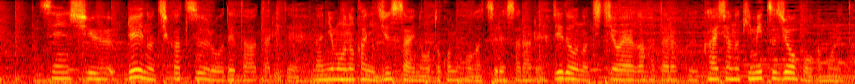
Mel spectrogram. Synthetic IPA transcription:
sẽ̞ɰ̃ɕɨːɾe̞ːno̞t͡ɕi̥kat͡sɨːɾo̞ːd̪e̞t̪aːt̪aɾʲid̪e̞naɲ̟imo̞no̞kaɲ̟iʑɨsːaino̞ːt̪o̞ko̞no̞ɦo̞ːɡat͡sɨɾe̞saɾaɾe̞̰d͡ʑid̪o̞ːno̞t͡ɕi̥t͡ɕiojaɡaɦat̪aɾakɯ̟kaiɕano̞kʲimʲit͡sɨʑo̞ːɦo̞ːɡamo̞ɾe̞t̪ḁ

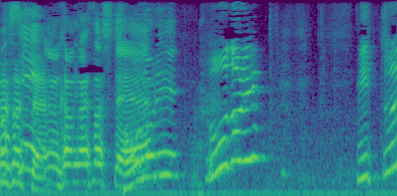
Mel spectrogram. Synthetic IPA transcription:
asaɕi̥t̪eɯ̃kãŋɡaesaɕi̥t̪eonoɾʲioːnoɾʲi | mʲit͡sɨ

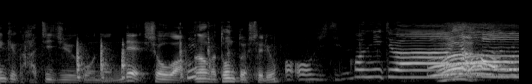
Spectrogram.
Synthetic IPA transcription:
ẽŋkʲakɯ̟hat͡ɕiʑɨːɡo̞nẽ̞nd̪e̞ɕo̞ːβa̰nãŋkat̪õ̞nt̪õɕi̥t̪e̞ɾɯ̟jo | kõɲːit͡ɕiβaa

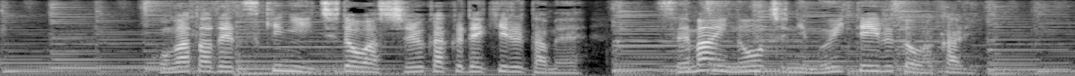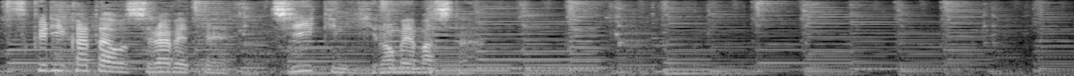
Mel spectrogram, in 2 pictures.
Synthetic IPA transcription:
o̞ɡat̪ad̪e̞t͡sɨ̥kʲiɲ̟iːt͡ɕid̪o̞βaɕɨːkakɯ̟d̪e̞kʲiɾɯ̟t̪ame̞se̞maino̞ːt͡ɕiɲ̟imɯ̟it̪e̞iɾɯ̟t̪o̞βakaɾʲit͡sɨ̥kɯ̟ɾʲikat̪ao̞ɕiɾabe̞t̪e̞t͡ɕiːkʲiɲ̟içiɾo̞me̞maɕi̥t̪a

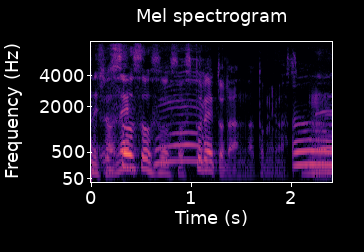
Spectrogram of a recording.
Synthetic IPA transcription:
nd̪eɕoːsnoːsoːsoːsoːsɨ̥t̪o̞ɾe̞ːt̪od̪ã̰nːa̰t̪omoḭma̰s

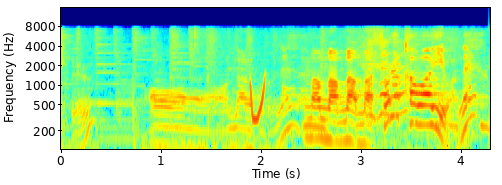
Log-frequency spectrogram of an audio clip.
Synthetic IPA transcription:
ɾɯ | aːnaɾɯod̪onemaːmaːmaːmaːso̞ɾe̞akaβaiːβa̰ne̞

